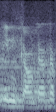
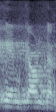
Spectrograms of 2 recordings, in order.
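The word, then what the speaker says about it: encounter: কাউন্টার ইএন লাগিয়ে দিলে হলো ইনকাউন্টারটা ভার্ব হয়ে গেল। তখন কিন্তু আমরা অনেকে ভুল করে এনকাউন্টার বলি, ন, উচ্চারণ হলো ইনকাউন্টার, কাউন্টার। ইনকাউন্টার।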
